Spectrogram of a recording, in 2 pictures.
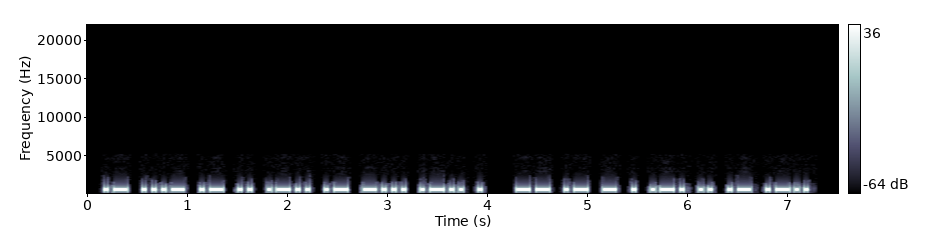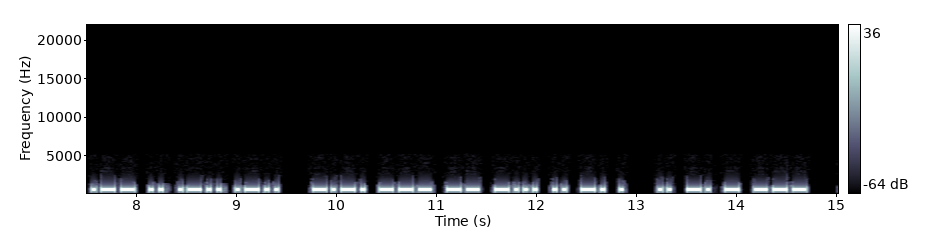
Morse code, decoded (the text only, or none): AVAILABLE MATERIAL WILL COMBINE INTO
